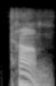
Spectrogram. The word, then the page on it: come: American English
